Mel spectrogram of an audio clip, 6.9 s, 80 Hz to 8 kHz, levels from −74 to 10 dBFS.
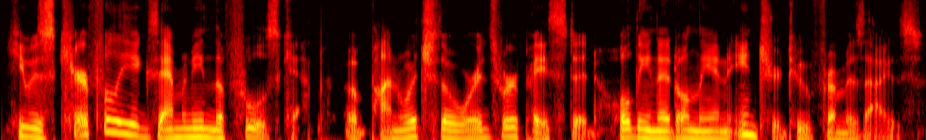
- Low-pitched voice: Yes, low, 130 Hz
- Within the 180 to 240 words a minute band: Yes, average, 190 wpm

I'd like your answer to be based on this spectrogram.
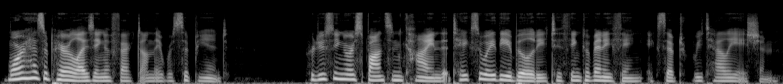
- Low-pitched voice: No, medium, 180 Hz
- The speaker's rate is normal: Yes, average, 185 wpm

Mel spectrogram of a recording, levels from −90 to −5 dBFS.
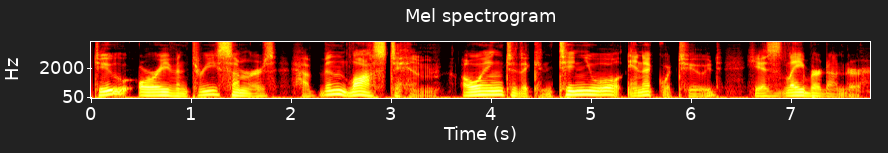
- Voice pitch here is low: Yes, low, 115 Hz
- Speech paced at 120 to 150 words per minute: Yes, average, 145 wpm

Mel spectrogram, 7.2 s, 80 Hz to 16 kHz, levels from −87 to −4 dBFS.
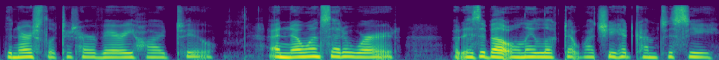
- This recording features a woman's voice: Yes, female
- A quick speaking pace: Yes, fast, 210 wpm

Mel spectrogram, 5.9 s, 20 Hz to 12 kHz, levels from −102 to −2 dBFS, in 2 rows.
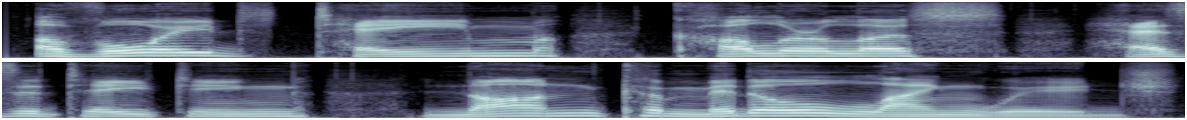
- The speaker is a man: Yes, male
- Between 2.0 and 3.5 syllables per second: Yes, 3.4 syllables/s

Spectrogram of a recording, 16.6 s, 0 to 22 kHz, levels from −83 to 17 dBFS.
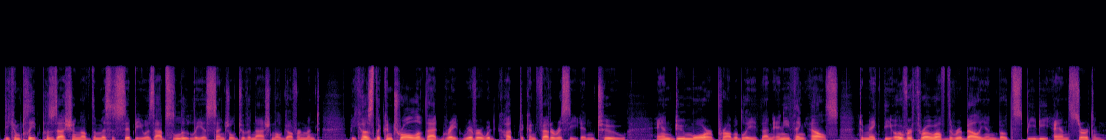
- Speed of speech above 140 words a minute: Yes, average, 160 wpm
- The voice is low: Yes, low, 110 Hz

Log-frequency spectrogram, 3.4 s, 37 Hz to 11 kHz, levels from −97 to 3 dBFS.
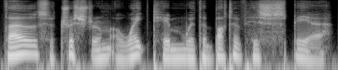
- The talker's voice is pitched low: Yes, low, 100 Hz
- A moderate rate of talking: Yes, average, 195 wpm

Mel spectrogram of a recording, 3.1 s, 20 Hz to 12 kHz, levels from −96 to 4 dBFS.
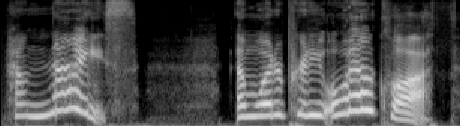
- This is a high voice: Yes, very high, 340 Hz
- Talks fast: No, average, 155 wpm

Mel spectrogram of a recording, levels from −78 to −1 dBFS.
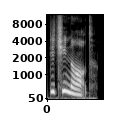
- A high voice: Yes, very high, 270 Hz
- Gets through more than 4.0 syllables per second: No, 3.8 syllables/s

